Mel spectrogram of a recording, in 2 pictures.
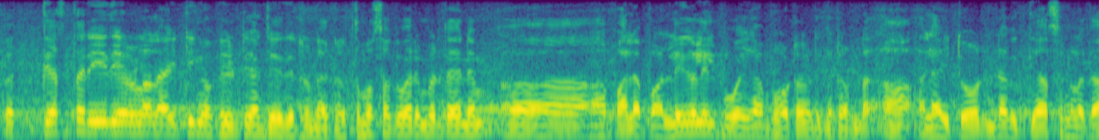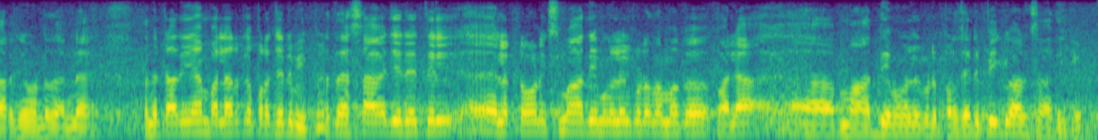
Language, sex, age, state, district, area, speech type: Malayalam, male, 45-60, Kerala, Kottayam, urban, spontaneous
